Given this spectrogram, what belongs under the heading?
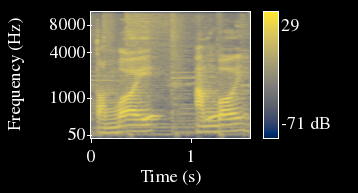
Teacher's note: perubahan kualitas vokal Madya belakang bundar oh sebagai vokal pertama yang berubah menjadi vokal tinggi depan tak bundar I sebagai vokal kedua · diftong naik karena perubahan kualitas dari vokal yang lebih rendah kemudian menjadi vokal yang lebih tinggi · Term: diftong oi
